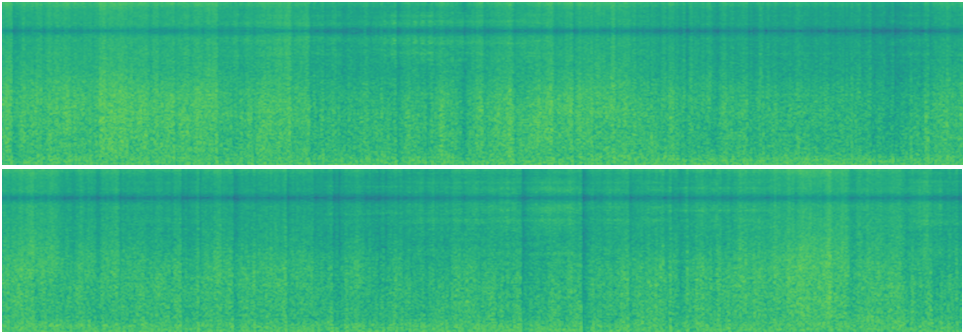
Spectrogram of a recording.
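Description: Motorcycle riding at speed: steady wind rush over the camera microphone mixed with the running noise of the bike and road.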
